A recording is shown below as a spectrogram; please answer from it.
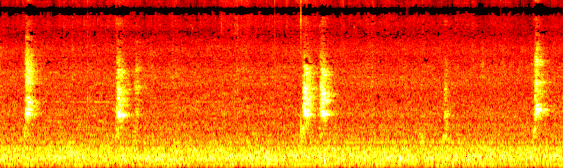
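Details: Mixed-breed puppy (Chihuahua × Chihuahua-poodle × miniature dachshund) offered for sale, giving sharp high yips at irregular intervals, singly and in pairs, about six across eleven seconds, over a low steady room hum.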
